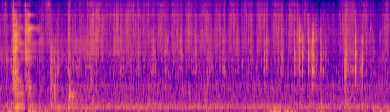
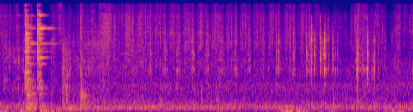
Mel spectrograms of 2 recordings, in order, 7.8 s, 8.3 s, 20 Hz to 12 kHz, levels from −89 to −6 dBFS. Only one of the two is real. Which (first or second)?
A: second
